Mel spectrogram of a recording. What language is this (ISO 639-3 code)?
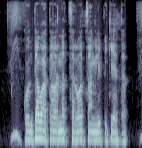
mar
